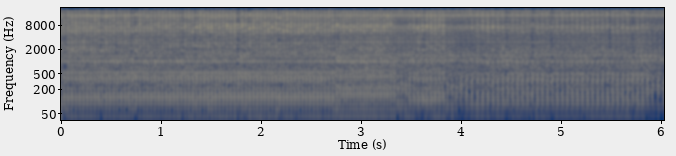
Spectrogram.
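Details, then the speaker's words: 1970s scuba tank air compressor, first run after new belt pulley, intake filter cork removed: steady thumping beat near three per second that shifts pace as it loads; air felt coming out, making pressure, normal running. "That is definitely making pressure. I can hear the air coming out of here and also feel it."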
